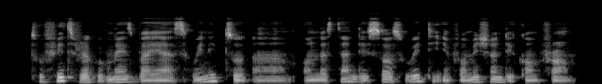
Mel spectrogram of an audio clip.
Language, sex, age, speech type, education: Nigerian Pidgin, male, 30-45, spontaneous, tertiary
